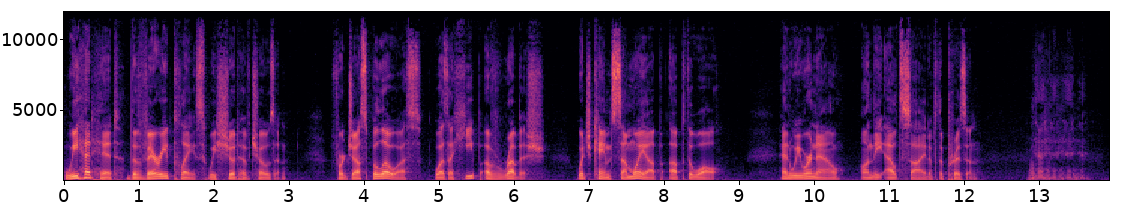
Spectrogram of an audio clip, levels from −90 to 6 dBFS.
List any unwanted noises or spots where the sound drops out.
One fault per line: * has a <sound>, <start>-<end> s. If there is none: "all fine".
* has a laugh, 12.8-13.7 s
